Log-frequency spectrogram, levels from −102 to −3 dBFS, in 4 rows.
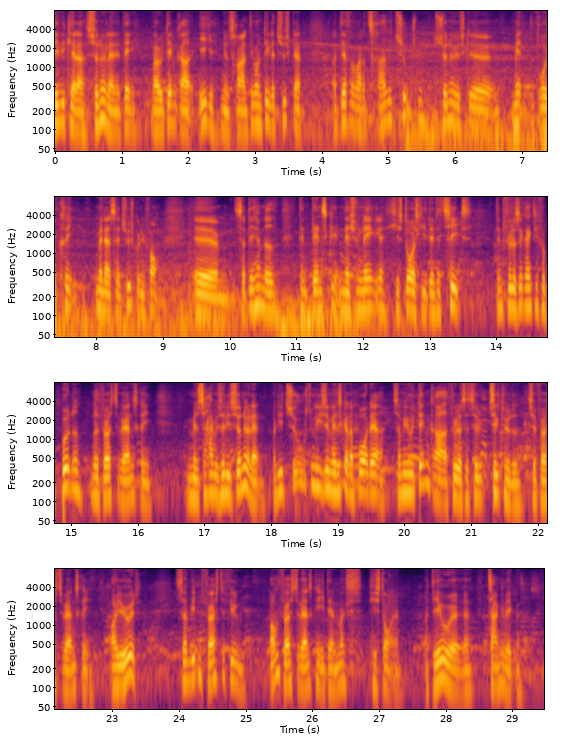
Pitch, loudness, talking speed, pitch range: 120 Hz, -21 LUFS, 205 wpm, 105-135 Hz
